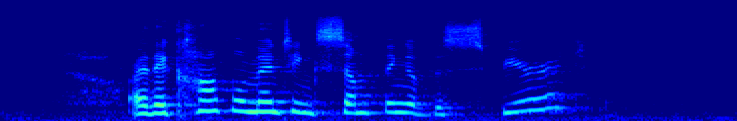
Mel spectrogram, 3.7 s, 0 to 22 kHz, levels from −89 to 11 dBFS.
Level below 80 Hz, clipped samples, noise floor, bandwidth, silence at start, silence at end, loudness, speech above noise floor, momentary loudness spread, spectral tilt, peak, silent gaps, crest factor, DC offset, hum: -84 dBFS; under 0.1%; -81 dBFS; 16 kHz; 0.35 s; 0.75 s; -51 LUFS; 30 dB; 10 LU; -2.5 dB/octave; -36 dBFS; none; 18 dB; under 0.1%; none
